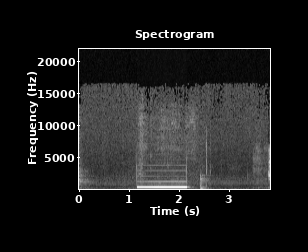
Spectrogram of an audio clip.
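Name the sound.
telephone ringing tone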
